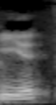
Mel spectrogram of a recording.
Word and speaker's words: Ian: Ian.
